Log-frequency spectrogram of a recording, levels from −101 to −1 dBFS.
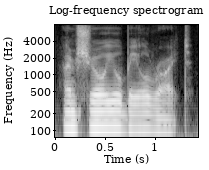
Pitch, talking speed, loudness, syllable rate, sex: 100 Hz, 250 wpm, -14 LUFS, 4.9 syllables/s, male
